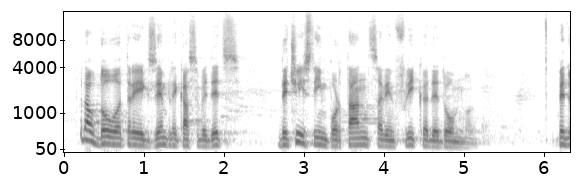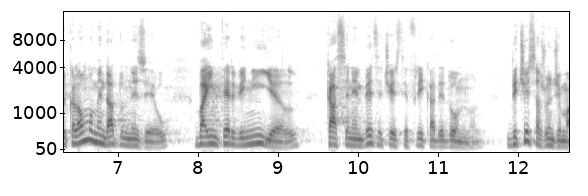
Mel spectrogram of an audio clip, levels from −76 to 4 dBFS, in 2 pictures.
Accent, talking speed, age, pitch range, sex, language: native, 190 wpm, 30-49, 110-150 Hz, male, Romanian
